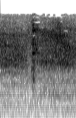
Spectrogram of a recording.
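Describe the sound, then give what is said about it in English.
A drink is poured with a steady, hissing trickle, and a single sharp clink of glass rings out partway through. No one speaks. “You can pour me a drink, too.”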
